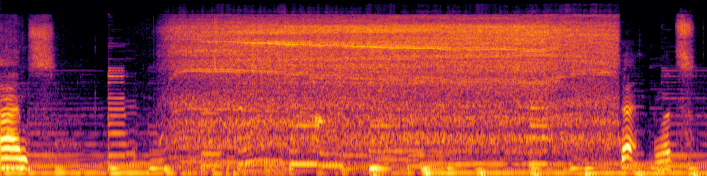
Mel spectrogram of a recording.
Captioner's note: drilling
